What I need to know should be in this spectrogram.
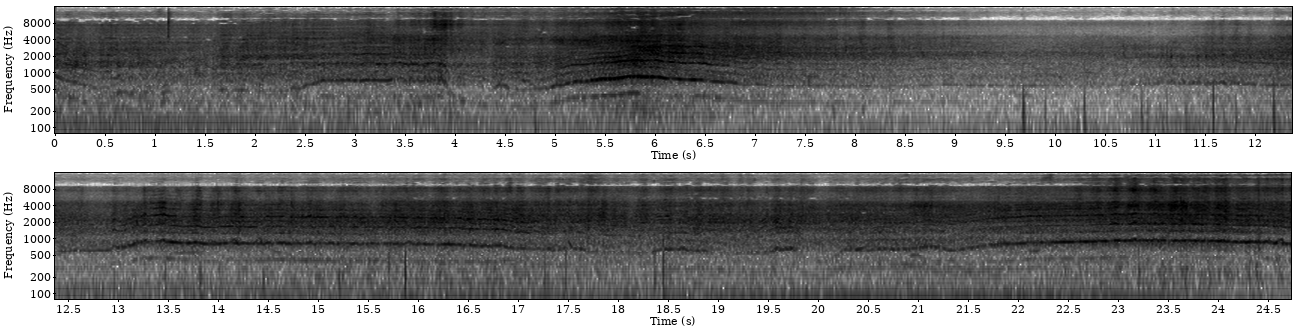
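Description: A model boat's motor whines at high speed, rising and falling in pitch as it passes close by and races away.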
